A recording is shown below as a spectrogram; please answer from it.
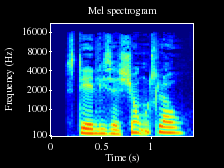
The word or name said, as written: sterilisationslov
